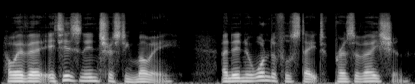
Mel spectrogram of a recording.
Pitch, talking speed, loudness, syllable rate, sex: 145 Hz, 190 wpm, -15 LUFS, 6.7 syllables/s, male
